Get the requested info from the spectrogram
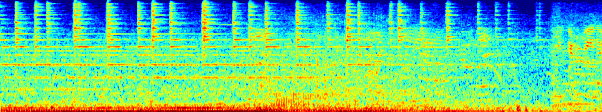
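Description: A small amusement park train running past close by: a steady low engine drone with rapid clicking and clattering from the wheels and cars. It fades out about five seconds in.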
